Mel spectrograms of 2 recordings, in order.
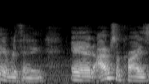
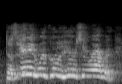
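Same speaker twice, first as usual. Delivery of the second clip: barked shout, way up high and loud; high, loud drill instructor shout; drill instructor yell; 9 dB louder than usual. Retold or imitated. Drill instructor addresses platoon.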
